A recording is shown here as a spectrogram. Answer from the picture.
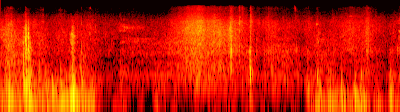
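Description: Footsteps and rustling vegetation as someone moves through garden plants: irregular soft thumps and clicks, busiest in the first second and again near the end, with a brief rustle about two seconds in.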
